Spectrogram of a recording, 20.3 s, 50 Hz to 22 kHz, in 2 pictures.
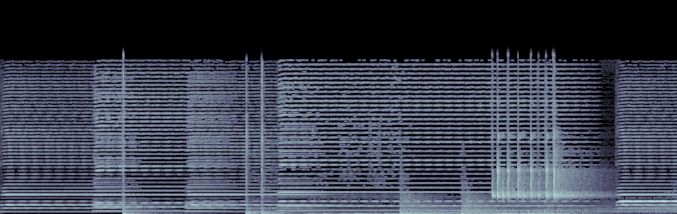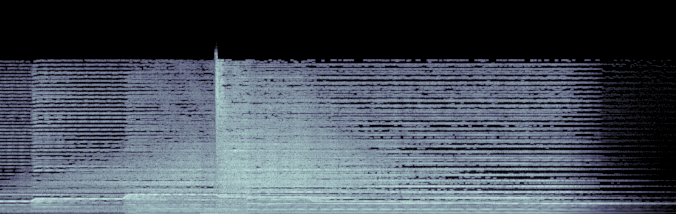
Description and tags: Wild West #2
Wild West sound made in FL Studio.
2021.
calm, clean, cowboy, desert, drums, electric, harmonica, old-west, percussion, sample, snare, spaghetti, splash, trumpet, violin, west, western, whistle, wild-west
